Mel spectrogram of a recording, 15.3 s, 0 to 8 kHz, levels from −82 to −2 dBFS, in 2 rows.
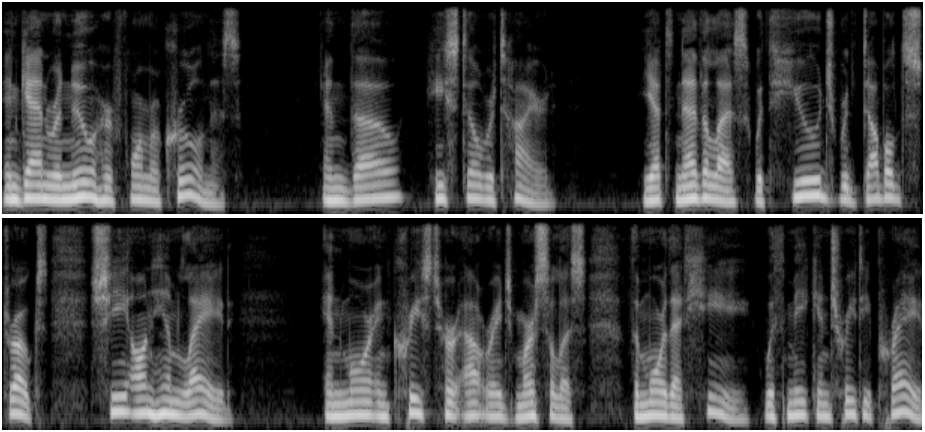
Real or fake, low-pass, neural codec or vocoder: real; 7.2 kHz; none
